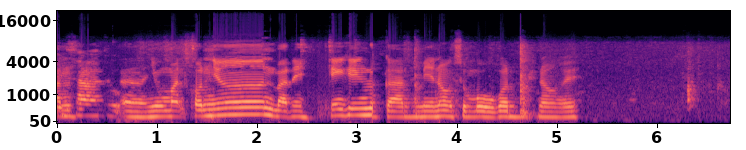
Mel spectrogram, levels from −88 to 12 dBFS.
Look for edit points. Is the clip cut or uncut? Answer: cut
